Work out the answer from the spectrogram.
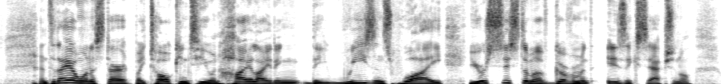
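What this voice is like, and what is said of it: Irish accent. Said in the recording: “Irish man ... the show where you come for the accent”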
